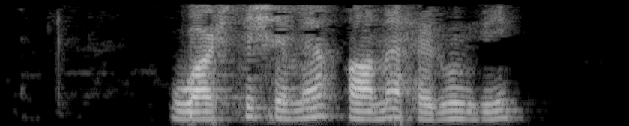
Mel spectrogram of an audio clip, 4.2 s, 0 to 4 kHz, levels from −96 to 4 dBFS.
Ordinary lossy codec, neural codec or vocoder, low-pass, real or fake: MP3, 16 kbps; none; 3.6 kHz; real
